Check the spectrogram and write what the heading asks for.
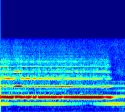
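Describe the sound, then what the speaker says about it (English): A flute holds a B flat that sounds flat because the instrument is rolled too far in, one long steady tone, close and clear, fading slightly at the end. "If it's rolled too much in, it'll sound like this."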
